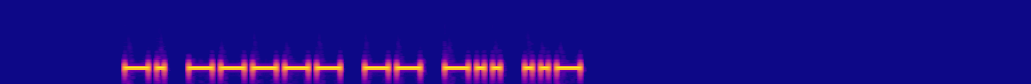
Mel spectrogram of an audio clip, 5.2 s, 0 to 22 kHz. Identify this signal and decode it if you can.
Morse code, heard as a keyed tone, about 30 wpm, 700 Hz. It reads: N0MDU
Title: USA Call Signs - 5 Characters - Repeated 3x - 30wpm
